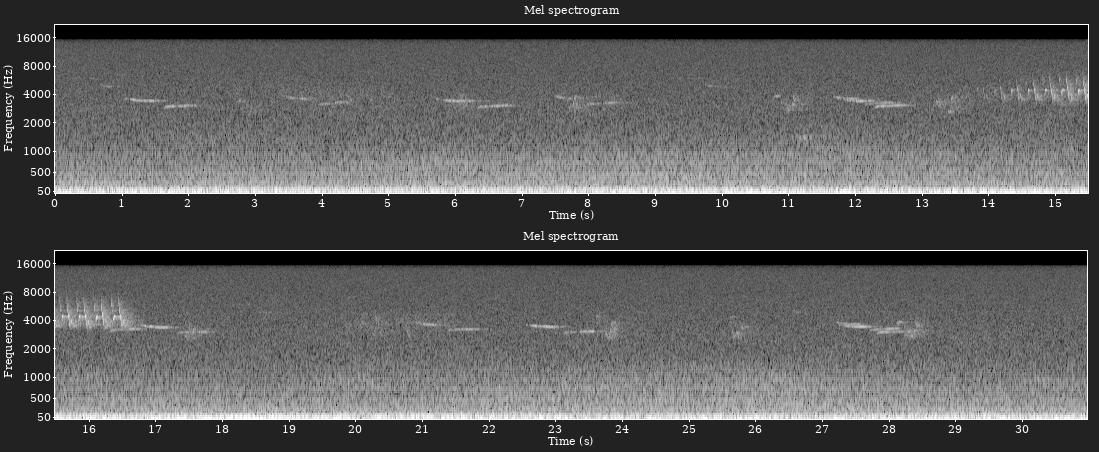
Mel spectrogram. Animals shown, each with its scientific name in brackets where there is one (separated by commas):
Red-eyed Vireo (Vireo olivaceus), Wild Turkey (Meleagris gallopavo), Ovenbird (Seiurus aurocapilla), Black-throated Green Warbler (Setophaga virens), Black-capped Chickadee (Poecile atricapillus)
